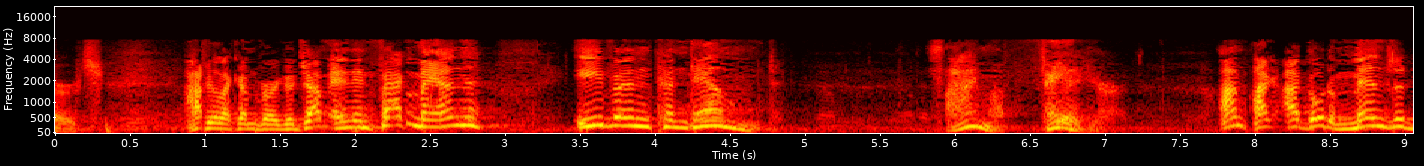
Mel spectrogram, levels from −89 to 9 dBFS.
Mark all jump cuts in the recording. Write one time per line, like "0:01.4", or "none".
0:01.0
0:01.3
0:02.3
0:04.0
0:05.9
0:07.9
